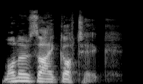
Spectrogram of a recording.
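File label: "monozygotic", British English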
